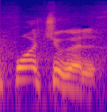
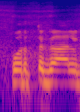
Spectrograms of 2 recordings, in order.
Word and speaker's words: पुर्तगाल: हैं पुर्तगाल या फिर पोर्चुगल, दोनों कहने आते हैं मेरे को। पोर्चुगल इंग्लिश में है, पुर्तगाल कहेंगे तो हम वो हिंदी हो जाता है, दोनों प्रोनाउंसिएशन सही हैं।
